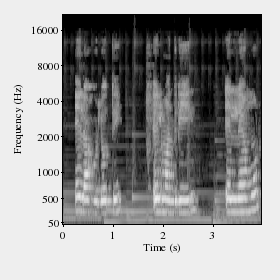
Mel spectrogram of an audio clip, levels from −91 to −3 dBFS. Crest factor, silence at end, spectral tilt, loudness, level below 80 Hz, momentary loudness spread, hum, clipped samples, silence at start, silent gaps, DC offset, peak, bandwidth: 14 dB; 0 s; -3.5 dB/octave; -18 LUFS; -46 dBFS; 17 LU; none; under 0.1%; 0 s; none; under 0.1%; -4 dBFS; 15 kHz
